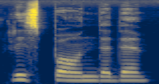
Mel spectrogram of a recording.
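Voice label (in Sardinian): "rispondet", Sardinian, female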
